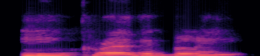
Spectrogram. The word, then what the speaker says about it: incredibly: A pronúncia é incredible e incredibly. Não fala bly, não. Fala bli. Como se fosse um i mesmo. Incredibly.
